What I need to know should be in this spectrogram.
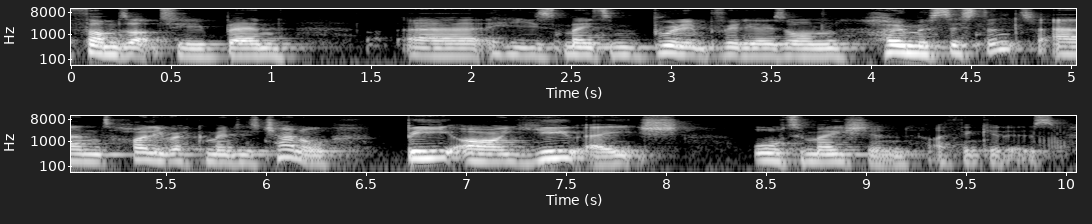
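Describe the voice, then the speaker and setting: A British accent shapes the speech. It moves along at a moderate speed. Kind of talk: casual, conversational. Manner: dry, sarcastic.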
